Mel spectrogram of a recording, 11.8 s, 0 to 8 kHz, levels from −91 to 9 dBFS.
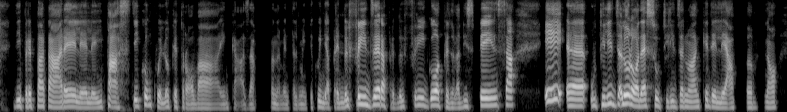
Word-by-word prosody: di 165 Hz, +2 st, -3 dB
preparare 155 Hz, -3 st, 0 dB
le 130 Hz, -2 st, -2 dB
le 130 Hz, 0 st, -4 dB
i 135 Hz, +3 st, -6 dB
pasti 140 Hz, +4 st, -1 dB
con 200 Hz, +4 st, -2 dB
quello 145 Hz, -, -6 dB
che 155 Hz, 0 st, -9 dB
trova 115 Hz, -4 st, -8 dB
in 110 Hz, +2 st, -15 dB
casa, 110 Hz, -1 st, -16 dB, 0.2 s
fondamentalmente. 110 Hz, -2 st, -15 dB
Quindi 135 Hz, -1 st, -5 dB
aprendo 130 Hz, +4 st, -6 dB
il 175 Hz, -, -3 dB
freezer, 210 Hz, -1 st, +4 dB
aprendo 140 Hz, -7 st, -6 dB
il 150 Hz, -, -8 dB
frigo, 190 Hz, +2 st, -1 dB
aprendo 145 Hz, -8 st, -1 dB
la 125 Hz, -, -9 dB
dispensa 190 Hz, +6 st, +1 dB, 0.4 s
e, 315 Hz, -3 st, +4 dB
uhm, 175 Hz, -1 st, +5 dB, 0.2 s
utilizza 210 Hz, +3 st, 0 dB
loro 230 Hz, -5 st, +8 dB
adesso 165 Hz, +2 st, +3 dB
utilizzano 155 Hz, 0 st, -6 dB
anche 150 Hz, +4 st, -4 dB
delle 135 Hz, -4 st, -2 dB
app, 130 Hz, +1 st, -6 dB, 0.2 s
no, 135 Hz, -1 st, -7 dB
150 Hz, 170 wpm, -22 LUFS, 130-180 Hz, 0.4 s, loro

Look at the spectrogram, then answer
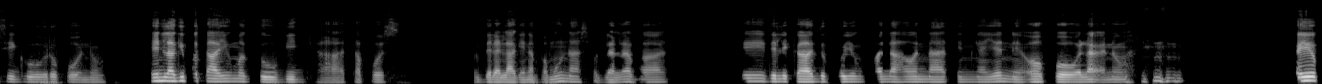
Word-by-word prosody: siguro 120 Hz, -2 st, -4 dB
po 115 Hz, 0 st, -7 dB
'no? 105 Hz, 0 st, -10 dB, 0.5 s
Then 165 Hz, +1 st, +7 dB
lagi 160 Hz, +1 st, +8 dB
po 165 Hz, -1 st, -8 dB
tayong 140 Hz, -1 st, +2 dB
mag 135 Hz, -2 st, -3 dB
tubig, 115 Hz, -1 st, -1 dB, 0.2 s
ha, 100 Hz, +1 st, -10 dB
tapos 110 Hz, 0 st, -10 dB, 0.7 s
magdala 110 Hz, 0 st, -2 dB
lagi 110 Hz, 0 st, 0 dB
ng 110 Hz, -1 st, -6 dB
pamunas 125 Hz, +2 st, -5 dB
'pag 100 Hz, +2 st, -17 dB
lalabas. 115 Hz, +1 st, -5 dB, 0.7 s
Eh, 145 Hz, -1 st, -2 dB
delikado 130 Hz, -2 st, +4 dB
po 125 Hz, -, +3 dB
yung 125 Hz, -1 st, -3 dB
panahon 120 Hz, 0 st, -2 dB
natin 115 Hz, 0 st, -5 dB
ngayon, 120 Hz, +4 st, -2 dB
eh, 110 Hz, -, -4 dB
opo 120 Hz, -2 st, +3 dB
walang 115 Hz, -1 st, +2 dB
anuman. 125 Hz, +7 st, -7 dB, 1.1 s
Kayo 180 Hz, +2 st, +13 dB
p -, -, -55 dB
120 Hz, 135 wpm, -25 LUFS, 110-130 Hz, 1.1 s, Kayo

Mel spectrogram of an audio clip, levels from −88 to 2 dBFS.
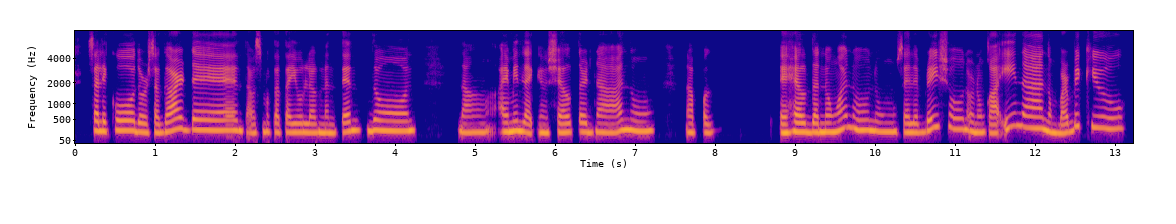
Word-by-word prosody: sa 225 Hz, -, +2 dB
likod 230 Hz, +1 st, +2 dB
or 195 Hz, -2 st, 0 dB
sa 190 Hz, -, -2 dB
garden. 235 Hz, 0 st, +2 dB
Tapos 185 Hz, -2 st, -6 dB
magtatayo 195 Hz, -1 st, -2 dB
lang 190 Hz, 0 st, 0 dB
ng 185 Hz, -1 st, -1 dB
tent 215 Hz, +5 st, 0 dB
do'n 225 Hz, 0 st, +2 dB, 0.6 s
ng 190 Hz, -2 st, -2 dB, 0.3 s
I 205 Hz, -1 st, +2 dB
mean 220 Hz, 0 st, +5 dB
like 185 Hz, -4 st, -1 dB
yung 190 Hz, -1 st, 0 dB
sheltered 195 Hz, +1 st, -2 dB
na 195 Hz, +1 st, -1 dB
ano 230 Hz, -2 st, +2 dB, 0.4 s
na 195 Hz, -, -2 dB, 0.9 s
paghe-held-an 200 Hz, 0 st, +2 dB
nung 200 Hz, +2 st, +3 dB
ano 255 Hz, -4 st, 0 dB
nung 205 Hz, -2 st, -1 dB
celebration 250 Hz, -, -1 dB
or 215 Hz, -, 0 dB
nung 195 Hz, +1 st, -1 dB
kainan, 280 Hz, -, 0 dB
nung 200 Hz, -5 st, +3 dB
barbecue. 275 Hz, -, -2 dB
215 Hz, 135 wpm, -23 LUFS, 195-240 Hz, 0.9 s, mean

